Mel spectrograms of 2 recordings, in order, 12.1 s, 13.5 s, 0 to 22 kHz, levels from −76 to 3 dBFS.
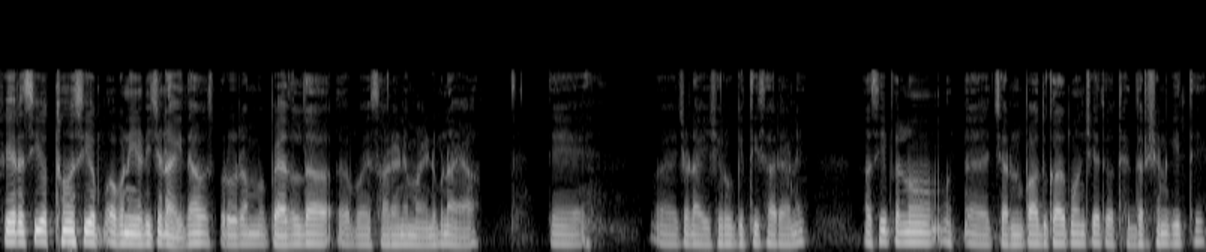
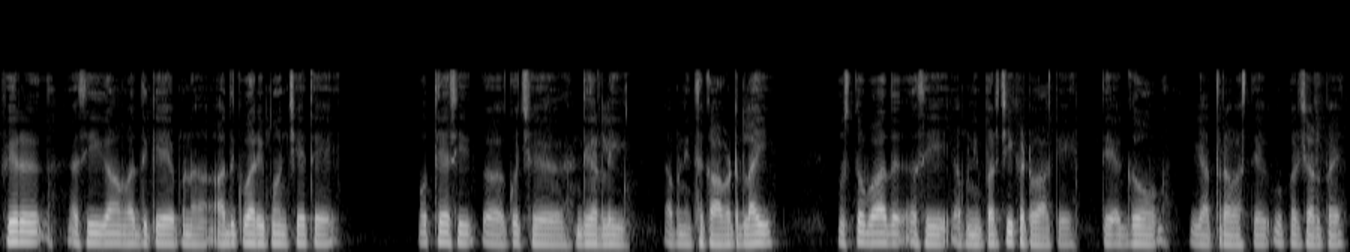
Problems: background sounds at intervals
